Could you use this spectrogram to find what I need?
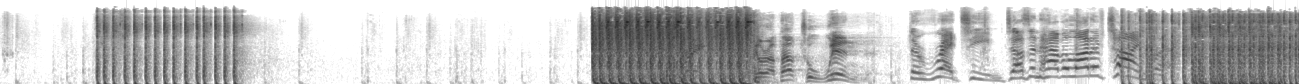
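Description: Automatic rifle fire rattles in rapid bursts.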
